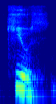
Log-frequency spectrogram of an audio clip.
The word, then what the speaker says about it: queues: is a synonym like four lines like filas cues okay very good so in here what is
